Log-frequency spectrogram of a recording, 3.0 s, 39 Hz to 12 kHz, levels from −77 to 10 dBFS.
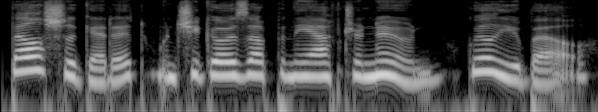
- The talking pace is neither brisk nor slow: No, fast, 280 wpm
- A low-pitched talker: No, high, 235 Hz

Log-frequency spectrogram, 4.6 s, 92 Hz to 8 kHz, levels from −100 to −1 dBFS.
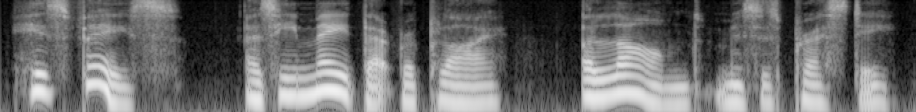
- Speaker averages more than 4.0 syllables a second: No, 3.8 syllables/s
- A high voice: No, medium, 160 Hz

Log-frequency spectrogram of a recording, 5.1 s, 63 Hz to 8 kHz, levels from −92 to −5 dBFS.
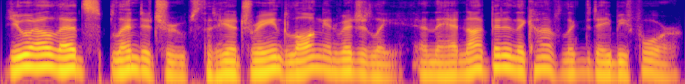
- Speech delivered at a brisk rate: Yes, fast, 255 wpm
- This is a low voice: Yes, low, 125 Hz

